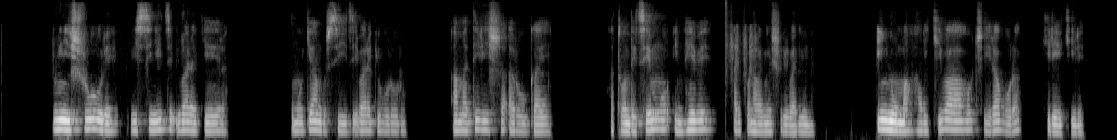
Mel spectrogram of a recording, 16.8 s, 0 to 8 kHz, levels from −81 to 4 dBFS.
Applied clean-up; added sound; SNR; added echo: neural mask model DeepFilterNet 3.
